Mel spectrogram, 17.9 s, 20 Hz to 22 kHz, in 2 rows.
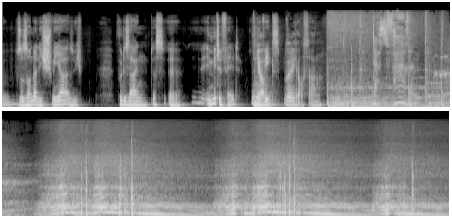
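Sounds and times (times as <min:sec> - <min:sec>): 
speech: 0:00.0 - 0:01.7, 0:02.3 - 0:06.7, 0:07.4 - 0:08.3
compact sports hatchback engine revving hard in sportier driving mode: 0:06.5 - 0:17.9
sports hatchback sharp crackling exhaust pops and bangs: 0:10.4 - 0:11.8.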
